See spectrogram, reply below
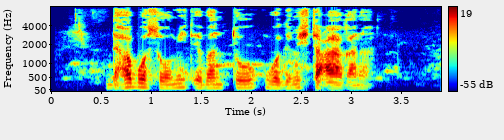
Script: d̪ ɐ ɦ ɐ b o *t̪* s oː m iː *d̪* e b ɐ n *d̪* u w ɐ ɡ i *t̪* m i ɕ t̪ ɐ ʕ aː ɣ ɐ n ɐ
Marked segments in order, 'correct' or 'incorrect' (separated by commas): incorrect, incorrect, incorrect, incorrect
